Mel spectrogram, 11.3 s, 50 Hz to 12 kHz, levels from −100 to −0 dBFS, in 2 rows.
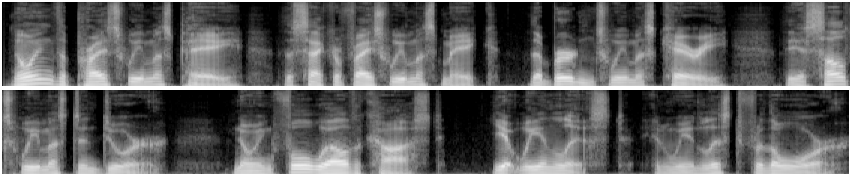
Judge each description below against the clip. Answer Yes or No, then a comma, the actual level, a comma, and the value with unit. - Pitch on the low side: Yes, low, 100 Hz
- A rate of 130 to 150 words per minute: No, average, 175 wpm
